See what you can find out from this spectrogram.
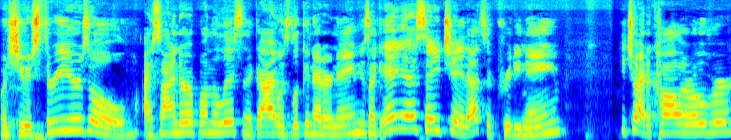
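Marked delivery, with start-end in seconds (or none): none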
